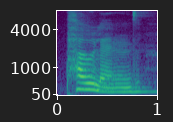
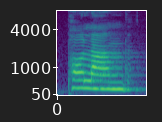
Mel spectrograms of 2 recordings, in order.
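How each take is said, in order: First: The final syllable is a reduced 'lind'. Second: The final syllable is a full 'land'. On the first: The speaker calls it right. "reducing the ending and saying lind" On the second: The speaker calls it wrong. "which is not Poland"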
